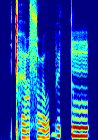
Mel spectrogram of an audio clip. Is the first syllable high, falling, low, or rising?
low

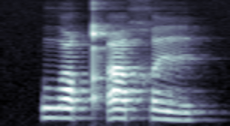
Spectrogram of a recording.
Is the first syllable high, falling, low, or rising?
low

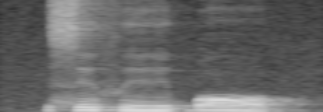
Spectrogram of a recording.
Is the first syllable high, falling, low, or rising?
high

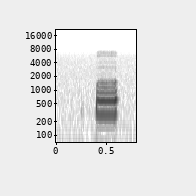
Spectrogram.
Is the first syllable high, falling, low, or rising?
high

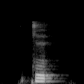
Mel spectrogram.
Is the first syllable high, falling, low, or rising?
high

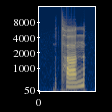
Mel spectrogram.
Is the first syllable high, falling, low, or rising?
rising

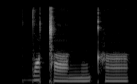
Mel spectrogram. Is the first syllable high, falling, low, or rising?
high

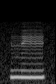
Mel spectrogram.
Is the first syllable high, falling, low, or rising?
high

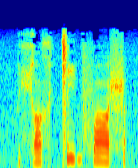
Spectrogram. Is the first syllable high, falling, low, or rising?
low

